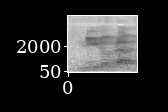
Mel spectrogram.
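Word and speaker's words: Cnidoblast: नीडोब्लास्ट। या सी से start किया है, ये सी से सी साइलेंट रहती है।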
